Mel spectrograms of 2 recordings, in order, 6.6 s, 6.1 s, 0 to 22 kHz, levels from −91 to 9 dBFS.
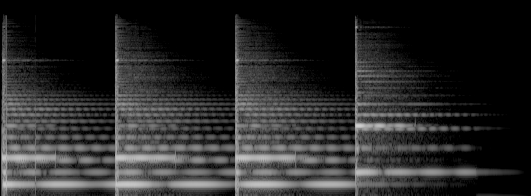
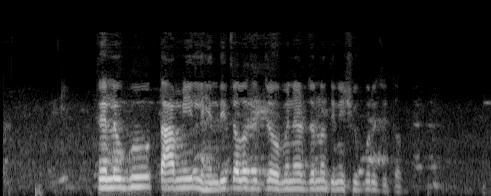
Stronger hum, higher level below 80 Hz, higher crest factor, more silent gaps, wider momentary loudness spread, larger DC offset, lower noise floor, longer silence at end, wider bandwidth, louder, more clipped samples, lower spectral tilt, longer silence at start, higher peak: neither; about the same, -58 dBFS vs -56 dBFS; about the same, 18 dB vs 18 dB; neither; about the same, 17 LU vs 16 LU; neither; first, -72 dBFS vs -58 dBFS; second, 0.7 s vs 1.15 s; first, 14.5 kHz vs 6.6 kHz; second, -21 LUFS vs -16 LUFS; neither; second, -3 dB/octave vs -9 dB/octave; second, 0 s vs 0.75 s; about the same, -2 dBFS vs 0 dBFS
